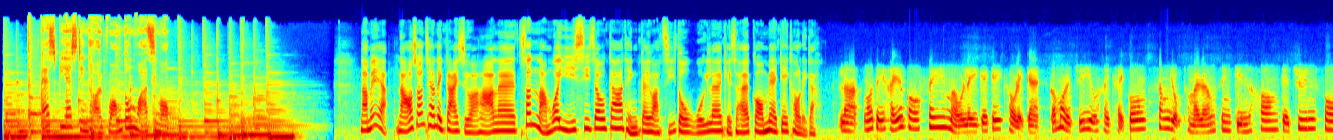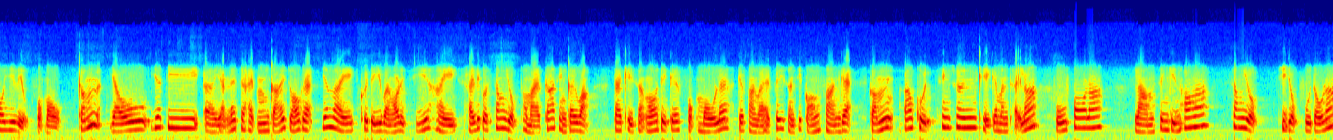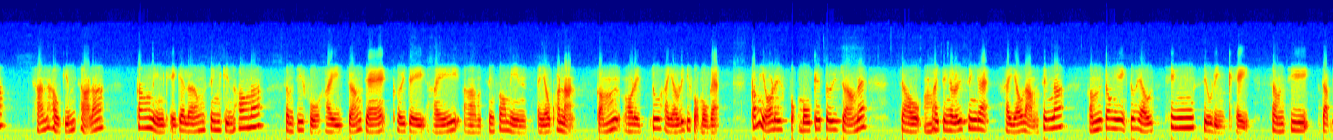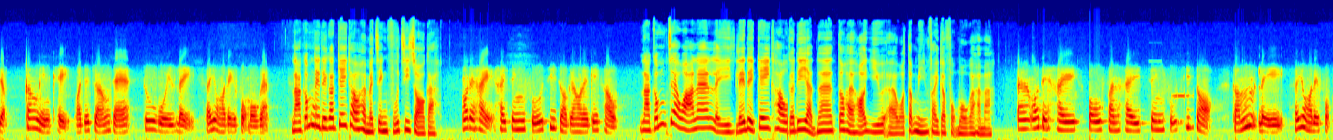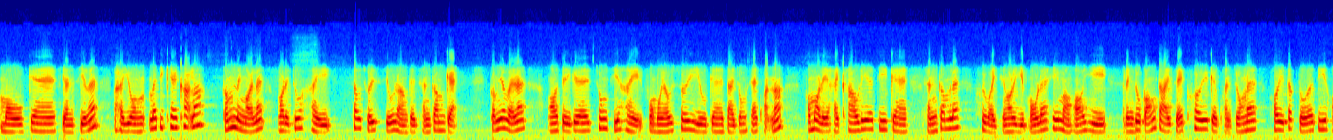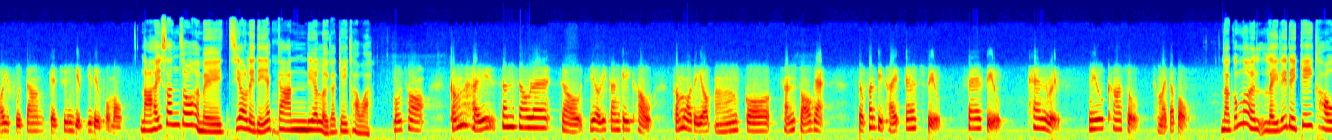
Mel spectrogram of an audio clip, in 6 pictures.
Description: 【社團專訪】新南威爾士州家計會服務多樣化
